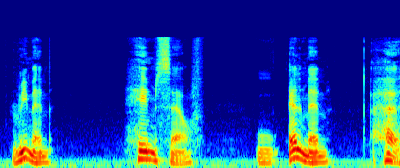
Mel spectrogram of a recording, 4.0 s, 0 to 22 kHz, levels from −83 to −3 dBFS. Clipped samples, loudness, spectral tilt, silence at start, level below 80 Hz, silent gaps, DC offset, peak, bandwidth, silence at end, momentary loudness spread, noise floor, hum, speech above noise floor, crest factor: under 0.1%; -17 LUFS; -7 dB/octave; 0.15 s; -38 dBFS; none; under 0.1%; 0 dBFS; 10 kHz; 0 s; 17 LU; -46 dBFS; none; 31 dB; 18 dB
